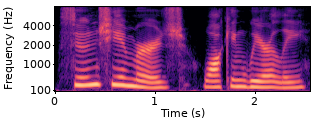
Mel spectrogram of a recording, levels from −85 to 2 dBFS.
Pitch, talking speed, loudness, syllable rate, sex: 225 Hz, 120 wpm, -15 LUFS, 4.3 syllables/s, female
